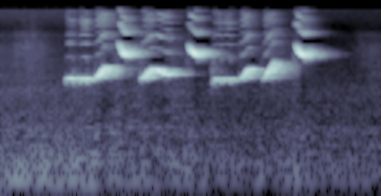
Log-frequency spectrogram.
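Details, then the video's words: Song of a greater green leafbird, used to provoke aggression in a listless bird: a lively sequence of about seven clear whistled notes, each sliding upward, alternating between higher and lower pitches. "PANCINGAN EMOSI UNTUK CUCAK IJO KURANG EMOSI"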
